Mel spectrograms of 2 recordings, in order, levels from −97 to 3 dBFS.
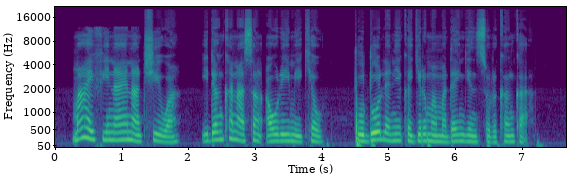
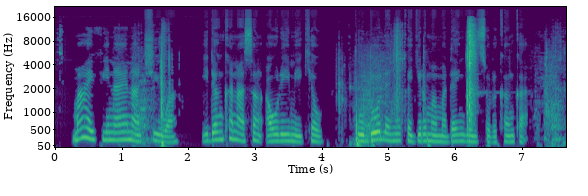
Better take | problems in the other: first | noise reduction (classical method spectral subtraction)

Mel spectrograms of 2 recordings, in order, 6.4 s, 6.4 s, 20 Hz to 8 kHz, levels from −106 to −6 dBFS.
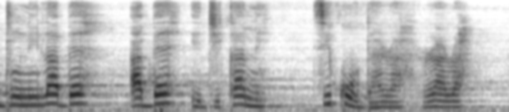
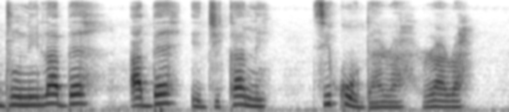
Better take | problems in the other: second | room echo; dies away in 0.4 s

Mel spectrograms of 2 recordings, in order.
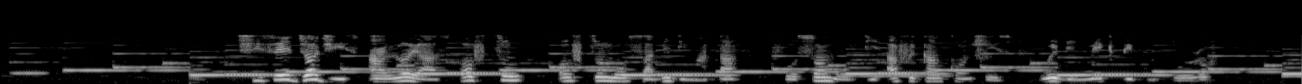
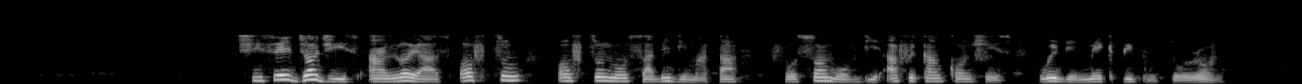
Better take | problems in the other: second | noise reduction (classical method Wiener filter)

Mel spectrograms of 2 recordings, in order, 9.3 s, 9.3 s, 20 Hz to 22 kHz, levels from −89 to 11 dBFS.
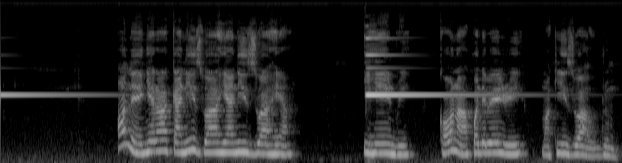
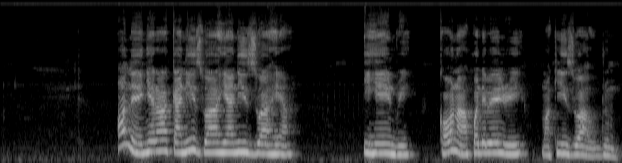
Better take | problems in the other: second | background sound (Marimba, xylophone); 3 dB above the speech

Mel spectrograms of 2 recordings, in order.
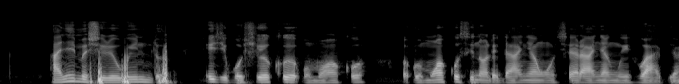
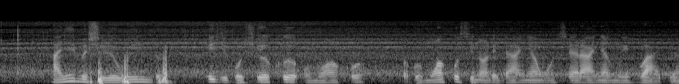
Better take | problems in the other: first | background sound (Water tap, faucet); 10 dB below the speech

